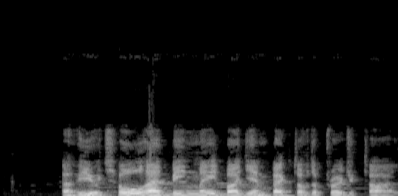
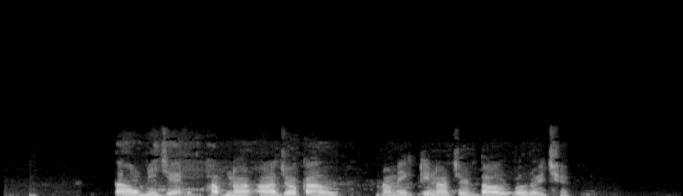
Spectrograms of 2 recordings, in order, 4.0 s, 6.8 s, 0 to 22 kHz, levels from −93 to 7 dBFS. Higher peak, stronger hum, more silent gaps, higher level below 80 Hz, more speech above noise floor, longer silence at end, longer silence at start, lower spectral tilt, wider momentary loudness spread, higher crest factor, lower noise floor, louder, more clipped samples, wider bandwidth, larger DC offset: about the same, 0 dBFS vs -2 dBFS; neither; neither; first, -56 dBFS vs -64 dBFS; second, 58 dB vs 63 dB; second, 0 s vs 1.15 s; first, 0.65 s vs 0.3 s; second, -7 dB/octave vs -8.5 dB/octave; about the same, 11 LU vs 10 LU; about the same, 18 dB vs 18 dB; second, -75 dBFS vs -80 dBFS; about the same, -17 LUFS vs -18 LUFS; neither; first, 7.8 kHz vs 6.4 kHz; neither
